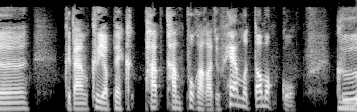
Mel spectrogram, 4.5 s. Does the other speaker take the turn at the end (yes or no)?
no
